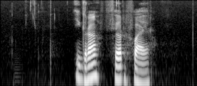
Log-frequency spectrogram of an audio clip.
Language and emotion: Russian, neutral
